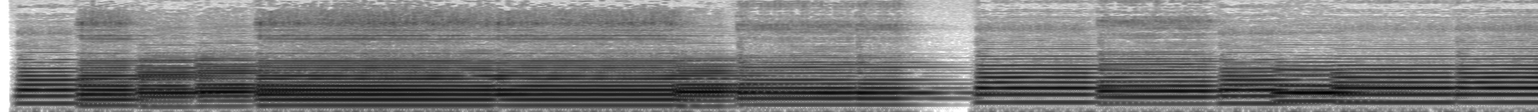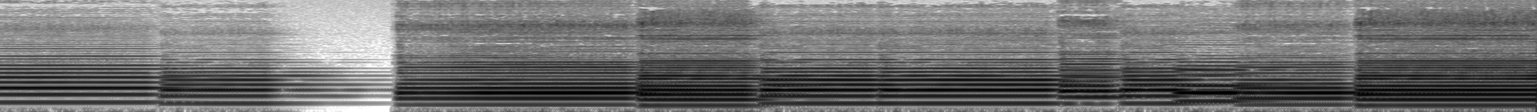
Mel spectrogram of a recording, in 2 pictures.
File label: grade c bass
